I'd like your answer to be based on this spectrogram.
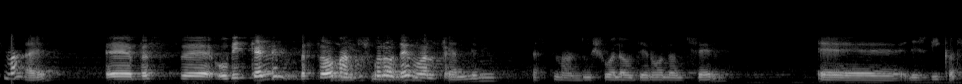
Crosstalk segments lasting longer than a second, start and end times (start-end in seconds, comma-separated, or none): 3.3-4.5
